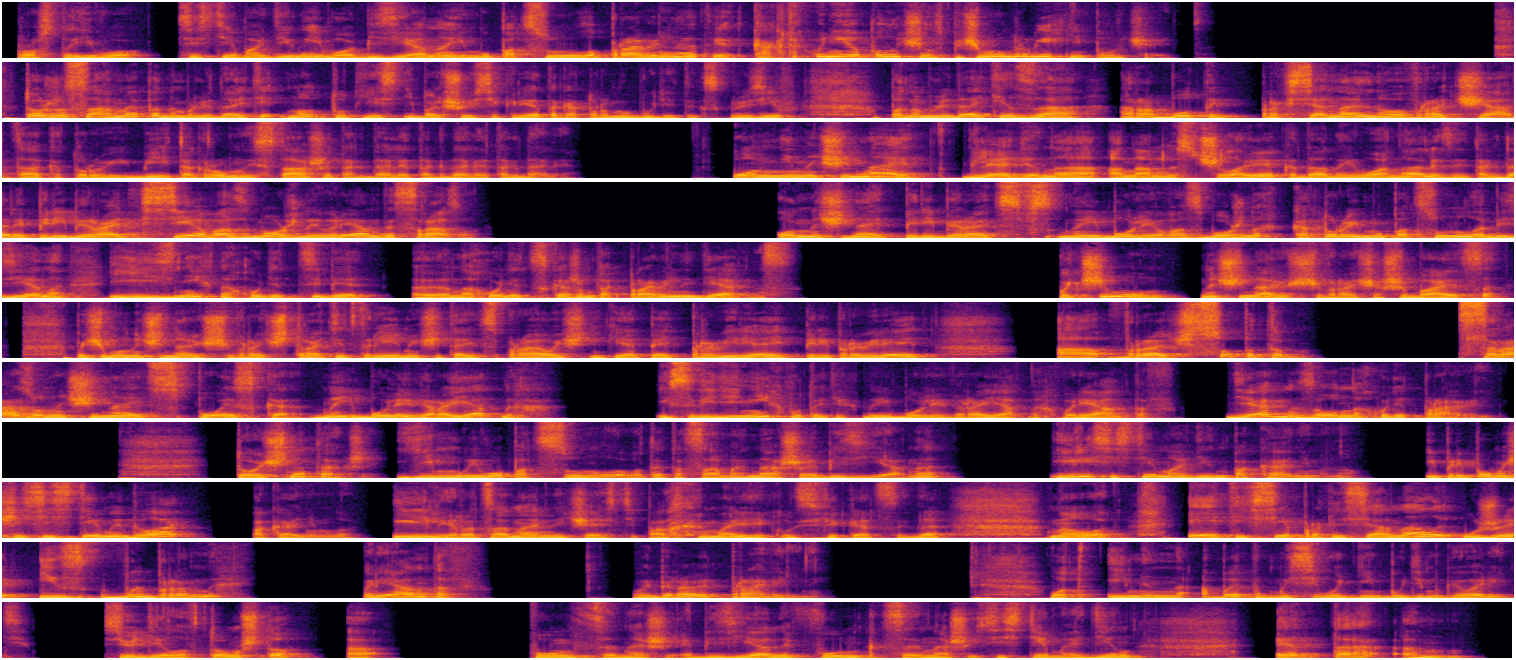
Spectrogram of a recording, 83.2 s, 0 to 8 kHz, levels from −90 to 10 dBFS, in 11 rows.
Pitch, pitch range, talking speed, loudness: 130 Hz, 95-160 Hz, 140 wpm, -10 LUFS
